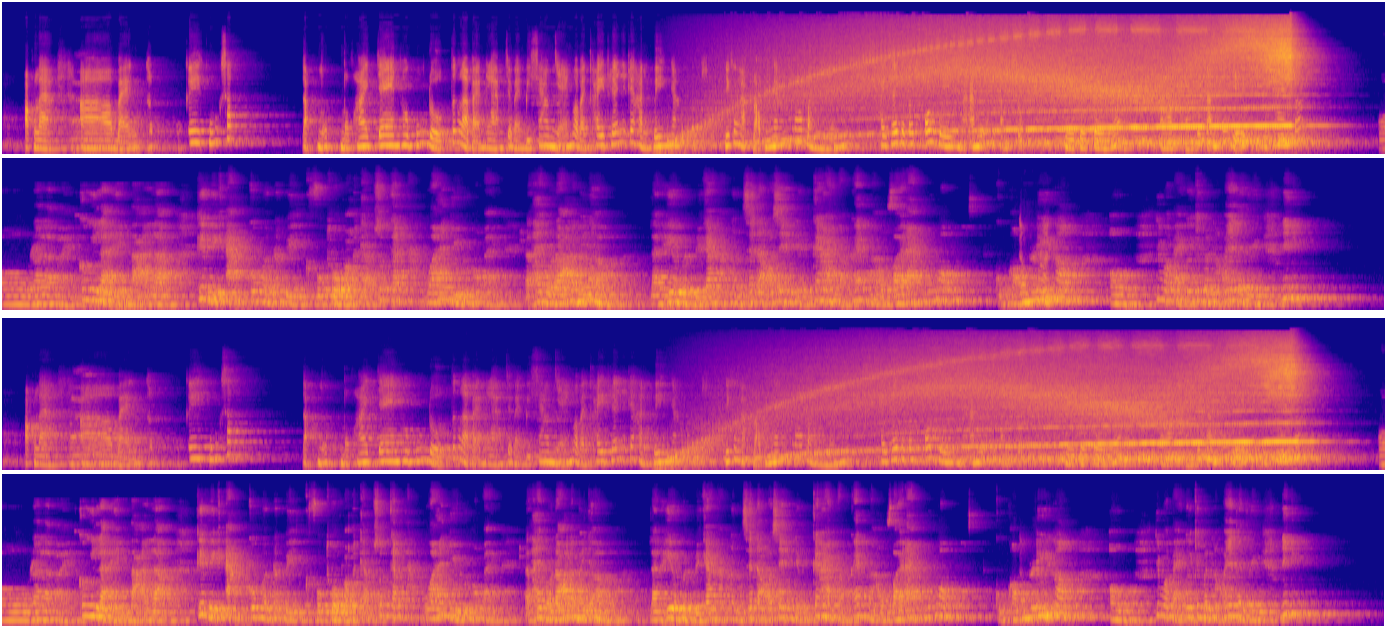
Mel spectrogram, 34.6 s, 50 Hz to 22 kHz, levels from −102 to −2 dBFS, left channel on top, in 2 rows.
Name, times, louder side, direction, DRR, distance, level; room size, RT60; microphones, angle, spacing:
voice 1, 0.3-1.9 2.3-2.9 3.8-8.6 9.0-12.8 13.3-14.0 14.5-16.3 24.5-24.8 30.0-30.4, left 5 dB, 40° left, 12 dB, 0.3 m, -29 dB
voice 2, 0.8-1.3 17.2-23.4 23.8-24.9 25.4-29.1 29.7-30.6 31.1-33.4, right 1 dB, 90° right, -4 dB, 2.1 m, -29 dB
sound 1, 8.1-16.1, left 3 dB, 80° left, 1.2 m, -24 dB
7.5 x 7.5 x 3.3 m, 1.4 s
head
